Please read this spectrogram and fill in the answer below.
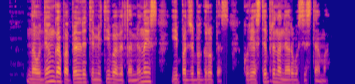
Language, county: Lithuanian, Šiauliai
